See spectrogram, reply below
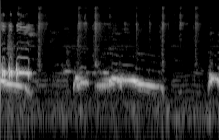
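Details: Zebra dove of the Bangkok type, kept bird, lure song for other doves: a brief stuttered trill then a short note and a long soft descending coo, with clicks and rustles in the background.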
